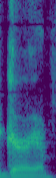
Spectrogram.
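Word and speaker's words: Gurian: Garion, is that how you say his name? Yeah, Jeffrey Guriam.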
